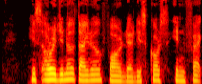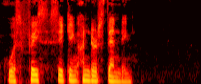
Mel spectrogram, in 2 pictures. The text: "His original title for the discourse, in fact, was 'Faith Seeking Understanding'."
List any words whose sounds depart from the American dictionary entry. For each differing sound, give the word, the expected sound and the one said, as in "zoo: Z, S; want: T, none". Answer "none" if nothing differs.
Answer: his: Z, S; was: Z, S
